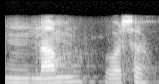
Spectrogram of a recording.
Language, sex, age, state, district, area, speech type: Hindi, male, 18-30, Madhya Pradesh, Katni, urban, conversation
